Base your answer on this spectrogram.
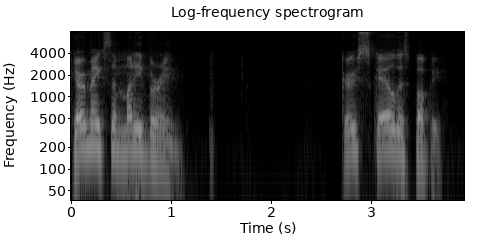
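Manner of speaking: thrilled, eager, excited, swooping cheering voice. Reviewing a viewer's ad results and cheering them on: excited voice. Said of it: "You can hear it in my voice".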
